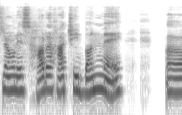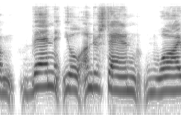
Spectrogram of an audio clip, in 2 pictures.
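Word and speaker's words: 腹八分目: Um and it's known as Hara Hachi Bun Me. Um then you'll understand why we're discussing it today. So, how was my pronunciation? Okay? Yes, you actually said it perfectly.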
